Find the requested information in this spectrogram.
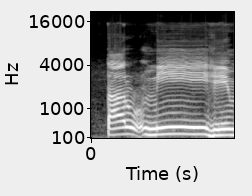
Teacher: এই হিমের মধ্যে আমরা নাকের বাঁশি দ্বারা গুনাহ করবো কারণ মিম সাকিনের পরে বা থাকলে সেখানে আমাদের গুন্নাহ করতে হবে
